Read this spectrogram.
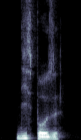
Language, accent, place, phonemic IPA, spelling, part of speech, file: French, France, Lyon, /dis.poz/, dispose, verb, LL-Q150 (fra)-dispose.wav
- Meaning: inflection of disposer: 1. first/third-person singular present indicative/subjunctive 2. second-person singular imperative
